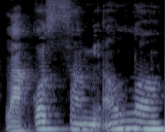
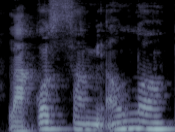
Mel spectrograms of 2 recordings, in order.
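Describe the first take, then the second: First: The d merges into the following sound. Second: The d merges into the following sound.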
